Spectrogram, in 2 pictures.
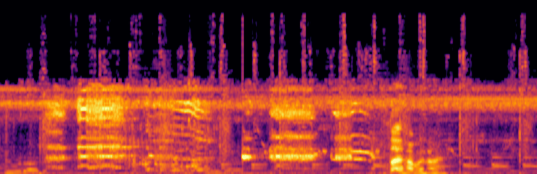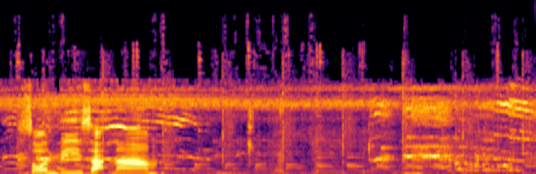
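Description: Roosters crow repeatedly amid clucking chickens at a café farm in Phayao, Thailand, fairly close, while people talk intermittently in the background.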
